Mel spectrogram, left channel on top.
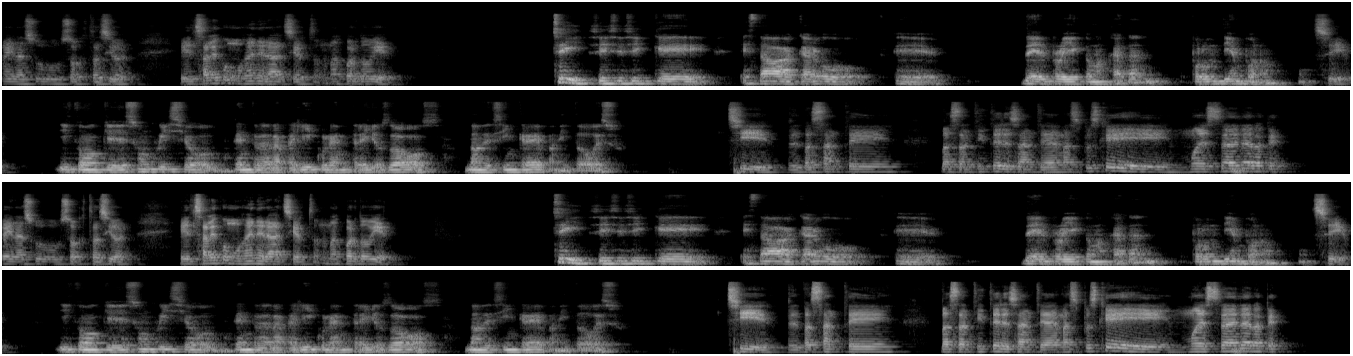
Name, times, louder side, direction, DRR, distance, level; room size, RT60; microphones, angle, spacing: voice 1, 0.0-3.9 13.1-13.5 20.7-22.4 22.9-26.2, right 5 dB, 50° right, 4 dB, 0.4 m, -27 dB
voice 2, 5.5-7.0 7.4-8.7 8.9-9.4 10.2-11.6 11.9-13.1 14.0-17.9 18.1-19.7, left 1 dB, 20° left, 2 dB, 0.4 m, -25 dB
2.5 x 2.0 x 2.5 m, 0.39 s
head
